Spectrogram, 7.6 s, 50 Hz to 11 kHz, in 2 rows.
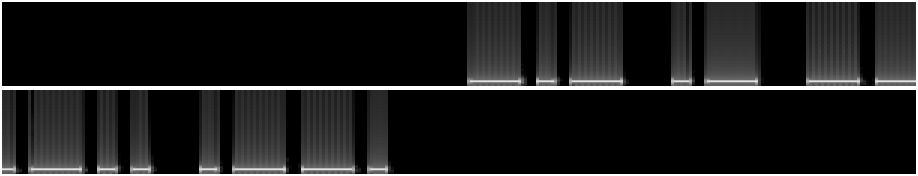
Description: Morse code, heard as a keyed tone, about 17 wpm, 700 Hz. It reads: KA8P
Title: USA Call Signs - 4 Characters - Repeated 2x - 17wpm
